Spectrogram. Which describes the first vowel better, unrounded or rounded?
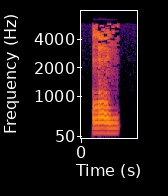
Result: rounded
